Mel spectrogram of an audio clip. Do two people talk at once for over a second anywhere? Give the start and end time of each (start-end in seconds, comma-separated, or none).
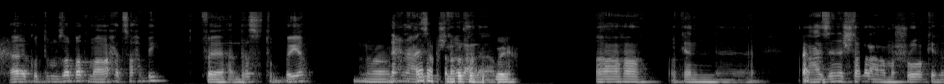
3.9-5.2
